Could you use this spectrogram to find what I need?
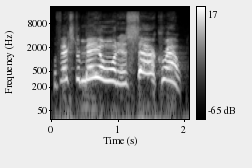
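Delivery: high, loud craving; mock hungry yelling. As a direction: shout your order like you're starving. Craving a sandwich.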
